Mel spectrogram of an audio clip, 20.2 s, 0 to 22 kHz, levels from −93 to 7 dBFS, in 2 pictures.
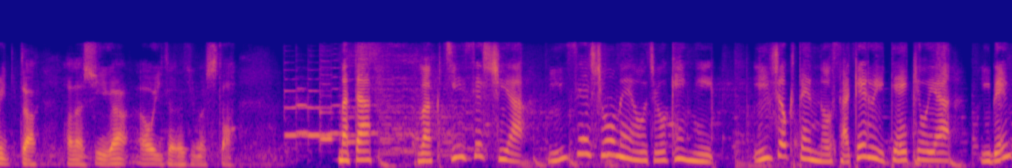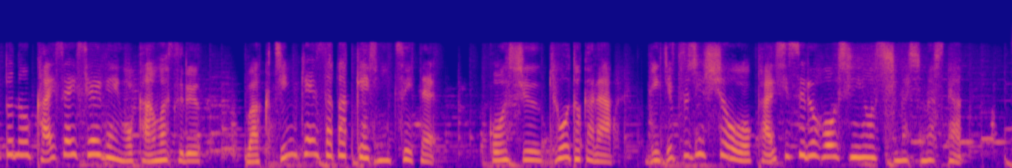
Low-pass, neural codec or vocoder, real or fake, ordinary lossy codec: none; codec, 16 kHz, 2 kbps, X-Codec, HuBERT features, trained on general audio; fake; none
